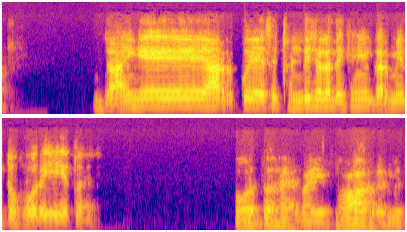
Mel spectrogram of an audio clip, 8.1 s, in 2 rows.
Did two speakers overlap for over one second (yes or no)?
no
